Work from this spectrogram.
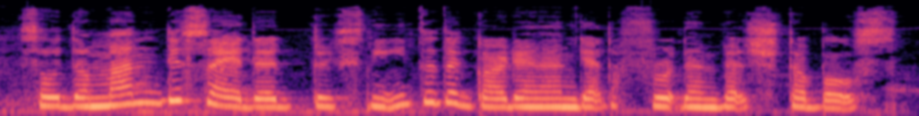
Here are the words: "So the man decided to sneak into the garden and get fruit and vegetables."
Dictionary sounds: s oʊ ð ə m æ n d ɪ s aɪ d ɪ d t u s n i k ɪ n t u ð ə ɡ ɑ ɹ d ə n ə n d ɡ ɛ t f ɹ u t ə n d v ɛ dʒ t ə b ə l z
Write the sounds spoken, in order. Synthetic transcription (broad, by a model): s oʊ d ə m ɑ n d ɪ s aɪ d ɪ d t u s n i ɪ n t u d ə ɡ ɑ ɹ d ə n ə n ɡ ɛ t f ɹ u t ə n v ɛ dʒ t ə b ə l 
